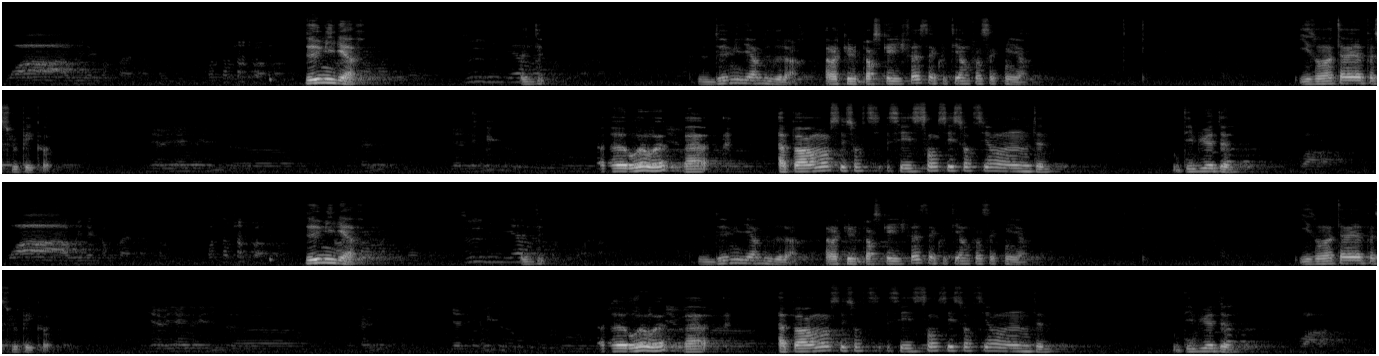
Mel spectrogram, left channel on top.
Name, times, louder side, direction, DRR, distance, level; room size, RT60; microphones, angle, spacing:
voice 1, 0.0-1.8 2.1-2.7 3.3-4.2 4.6-5.9 6.7-7.0 11.8-12.3 15.1-16.8 17.2-17.5 18.1-21.3 25.6-26.1 26.7-27.0, right 2 dB, 30° right, 7.9 m, -53 dB
voice 2, 3.0-3.6 5.2-5.3 7.0-10.3 13.0-14.2 19.7-20.8 21.5-24.2 25.5-26.1, left 2 dB, 35° left, 0.8 m, -30 dB
30.0 x 24.0 x 7.4 m
head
